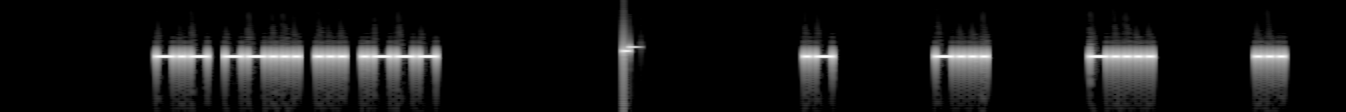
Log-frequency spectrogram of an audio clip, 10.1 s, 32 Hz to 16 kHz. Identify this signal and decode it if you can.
Morse code, heard as a keyed tone, about 28 wpm, spaced as for 14 wpm, 700 Hz. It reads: K7SJ AB6S
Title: USA Call Signs - 4 Characters - 6x Character Spacing - 28wpm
